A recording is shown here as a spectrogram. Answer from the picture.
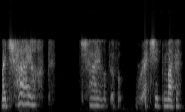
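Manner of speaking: put-on My child said soft and falling; low sorrowful My child; choked murmur. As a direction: let My child sink into grief. Mother about to tell death sentence.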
